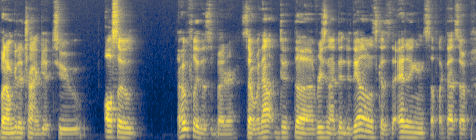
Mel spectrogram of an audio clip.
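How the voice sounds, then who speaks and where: Mumbling at a very fast pace, a man keeps his intonation fairly even. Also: medium pitch for a man. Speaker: MMA podcast host. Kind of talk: solo podcast recap. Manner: hesitant, many fillers.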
